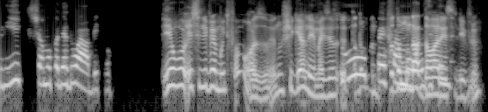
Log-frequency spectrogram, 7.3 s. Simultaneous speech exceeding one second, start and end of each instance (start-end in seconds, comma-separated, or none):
5.0-6.8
